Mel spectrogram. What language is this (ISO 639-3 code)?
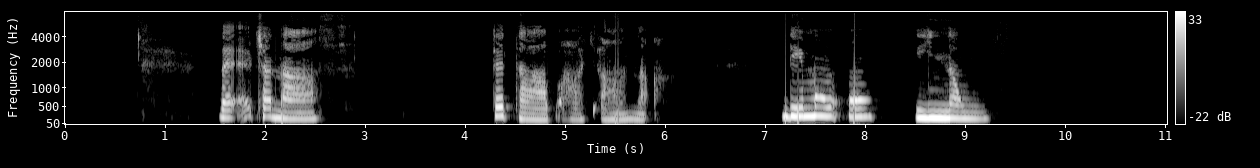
cut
